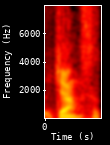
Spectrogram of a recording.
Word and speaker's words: Junx: And the first one, how would you pronounce the title on this? Junks. – Junks, exactly. – J-U-N-X.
